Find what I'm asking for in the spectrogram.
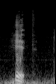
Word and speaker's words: hid: 同时的发音呢，从 hide 变成了 hit，直接从开音节变成了闭音节啊。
